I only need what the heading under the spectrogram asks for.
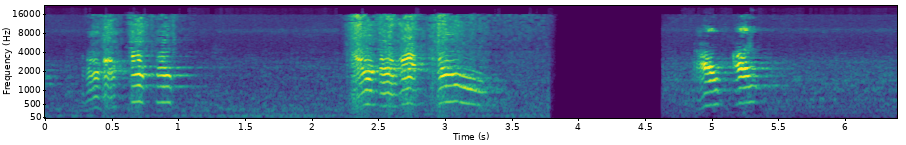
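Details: A green, pet rose-ringed parakeet talks in short bursts of bright, nasal, speech-like syllables, several quick phrases with a brief pause between them, over background music.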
